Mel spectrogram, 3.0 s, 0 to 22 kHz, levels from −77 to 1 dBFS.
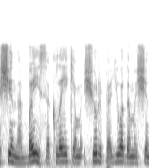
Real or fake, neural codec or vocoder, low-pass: real; none; 7.2 kHz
